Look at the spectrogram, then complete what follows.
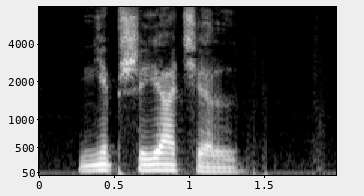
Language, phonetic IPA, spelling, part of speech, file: Polish, [ˌɲɛpʃɨˈjät͡ɕɛl], nieprzyjaciel, noun, Pl-nieprzyjaciel.ogg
